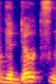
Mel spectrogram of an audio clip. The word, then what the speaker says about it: Gadot: He reminds me that the last T in Gal Gadot's name is actually pronounced.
